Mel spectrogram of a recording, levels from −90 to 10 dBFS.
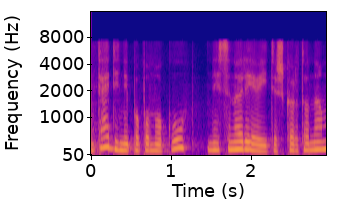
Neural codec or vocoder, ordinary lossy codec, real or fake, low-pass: codec, 16 kHz, 0.3 kbps, FocalCodec; MP3, 96 kbps; fake; 7.2 kHz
